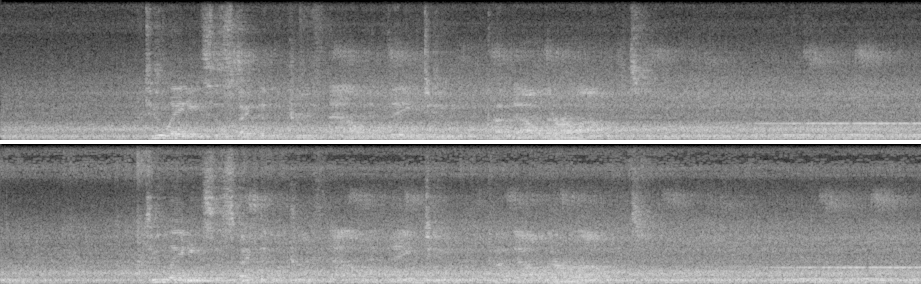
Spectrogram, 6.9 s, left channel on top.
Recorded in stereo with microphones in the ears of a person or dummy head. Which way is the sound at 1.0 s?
15° left (ahead or behind).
